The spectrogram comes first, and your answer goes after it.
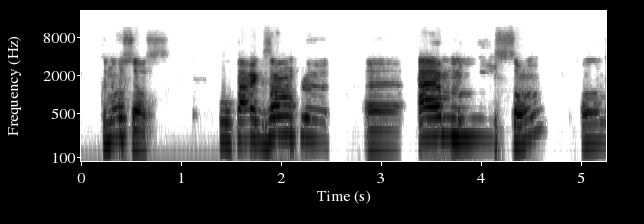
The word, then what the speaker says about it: Knossos: Par exemple, les noms comme Knossos, en alphabet syllabaire, on aurait écrit Konoso. On ne veut pas écrire Knosso, on écrit Konoso, mais ça se prononce Knossos.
